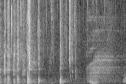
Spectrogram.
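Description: Ham broth, chunks of ham and kidney beans are tipped into a cooking pot in a few quick splashy pours, wet and close, ending in a short trickling slosh.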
